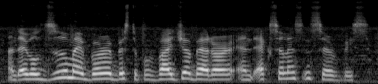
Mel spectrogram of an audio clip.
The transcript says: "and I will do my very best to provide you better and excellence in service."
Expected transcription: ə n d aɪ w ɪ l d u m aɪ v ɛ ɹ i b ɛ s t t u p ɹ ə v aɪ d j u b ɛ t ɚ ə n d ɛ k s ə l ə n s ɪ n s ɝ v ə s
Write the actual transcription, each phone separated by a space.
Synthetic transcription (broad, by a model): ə n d aɪ w ɪ l d u m aɪ b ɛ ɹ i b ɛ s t t u p ɹ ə v aɪ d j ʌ b ɛ t ɚ ə n d ɛ k s ə l ə n s ɪ n s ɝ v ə s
